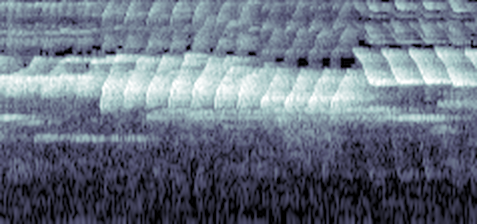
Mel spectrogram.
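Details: Belgian canary singing to stimulate males and bring females into breeding condition; a loud, fast high trill of evenly repeated chirped notes, shifting higher near the end.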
